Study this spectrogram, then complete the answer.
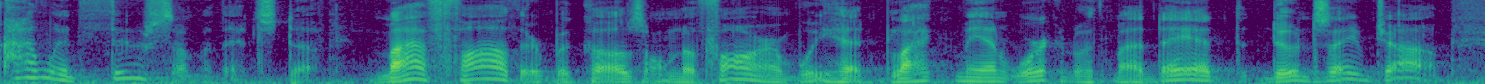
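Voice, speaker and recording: The speaker has an American accent and talks at a fairly slow pace with hardly any pauses. Pitch swings are very wide. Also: man, fairly high pitch for a man. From Kentucky (Oldham County). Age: 80s+. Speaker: war veteran. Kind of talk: oral history interview.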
